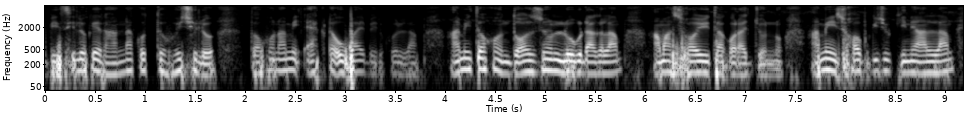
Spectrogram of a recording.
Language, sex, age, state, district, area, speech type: Bengali, male, 30-45, West Bengal, Paschim Medinipur, rural, spontaneous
